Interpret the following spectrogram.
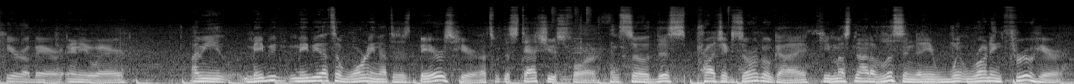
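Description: An excitable young man talks through an outdoor adventure vlog, with bursts of shouting when something startles him. He has a mid-pitched voice, caught on a handheld camera mic out in the open. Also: normal speed, background noise. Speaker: vlog co-host. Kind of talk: scripted adventure vlog chat. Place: outdoors in a desert garden.

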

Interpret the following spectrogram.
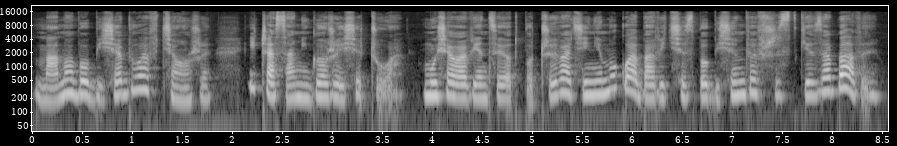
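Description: A woman narrating a scripted story for young children in a gentle, expressive, clearly phrased way. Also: on the high side, moderate pace.

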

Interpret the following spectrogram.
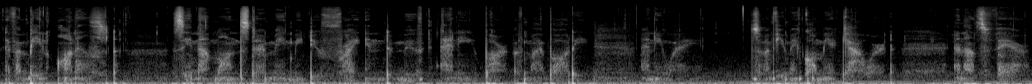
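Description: A young adult woman reads a horror story as ASMR in a breathy whisper, careful and deliberate, close to a studio microphone. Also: poor audio. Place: small cozy indoor room. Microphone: close studio condenser mic on a boom arm.

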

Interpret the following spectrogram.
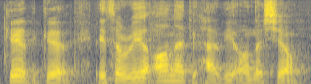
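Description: A man's voice: medium pitch, expressive, quick pace, darkish tone. A man in his thirties with a Chinese accent hosting an interview in English, prompting and finishing his guest's sentences. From China. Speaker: host. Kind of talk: interview host. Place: office, indoors.

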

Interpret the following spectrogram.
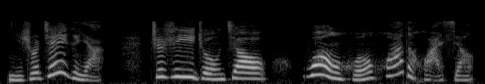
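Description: A woman's voice: high-pitched, sing-song, a little slow, husky, dry recording, full character voice. An actress in an audio drama playing a sweet, forgetful young woman with a naive, hesitant way of talking. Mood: innocent, earnest. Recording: muffled lo-fi audio.

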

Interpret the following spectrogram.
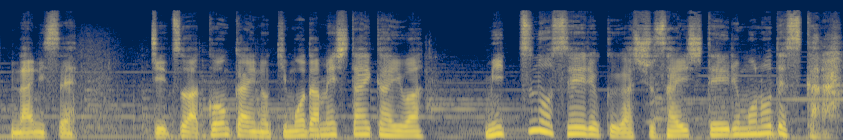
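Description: Man as a polished young game aristocrat, lightly high male voice, lively lilting intonation, formal, measured, slyly teasing. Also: faint music behind, natural voice. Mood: composed explaining. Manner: polite, formal, measured, sly. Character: courteous, composed young nobleman, subtly teasing. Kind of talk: video game anime voice acting.

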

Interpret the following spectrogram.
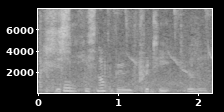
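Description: A woman's voice: mid-range voice, big pitch swings, moderate pace, mellow. A middle-aged woman chatting casually with family outdoors, picked up by a handheld camera. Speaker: grandmother on a family outing. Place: outdoors on a park boardwalk by water. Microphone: handheld camera microphone. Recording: very noisy outdoor camcorder audio.

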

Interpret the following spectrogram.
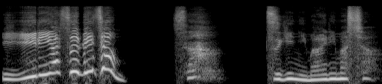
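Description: A young female knight from a fighting game, with a high voice that swings widely in pitch. She is haughty and coolly ruthless, polite in wording but imperious in delivery. The recording is dry and close, with clipped battle lines. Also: sing-song, a little fast, a bit bright, husky, dry recording, heavily acted. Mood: confident, taunting.

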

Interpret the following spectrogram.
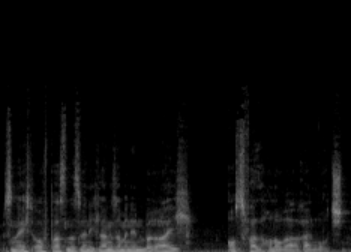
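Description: Ein Schauspieler spielt einen jovialen Musikmanager Anfang fünfzig, kumpelhaft und verkäuferisch. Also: male voice, low-pitched, completely flat delivery, moderate pace, a little hiss or hum, lightly acted. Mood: slick, businesslike. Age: 50s. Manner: jovial, salesy. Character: smooth, chummy music manager in his early fifties. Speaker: artist manager.

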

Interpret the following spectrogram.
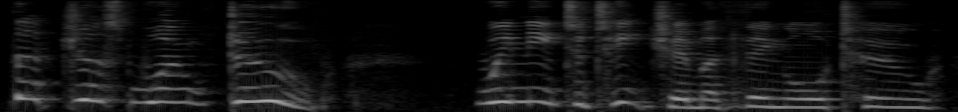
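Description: A woman's voice: high-pitched, animated, slow, mellow, pitched above the performer's own voice. A woman voicing an exasperated, scheming dragon from a storybook, in an exclamatory, theatrical way. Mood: indignant, conspiratorial. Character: fiery dragon, exasperated, gleefully scheming ally. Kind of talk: storybook character reading.

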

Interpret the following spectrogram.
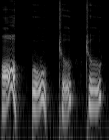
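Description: A woman's voice: sits low, animated, very slow, dark tone, full character voice. A woman ventriloquist voicing a cheeky, stubborn monkey puppet who argues bluntly and swears in improvised comedy. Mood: cheeky, grumbling.

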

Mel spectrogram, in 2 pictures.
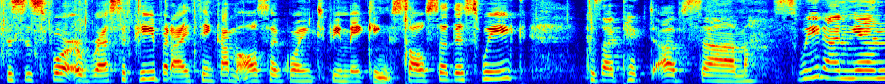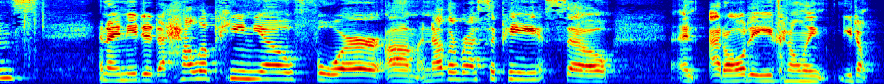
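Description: A woman's voice: mid-range voice, a little hiss or hum. A middle-aged woman vlogger, tired, chatting casually through a grocery haul with lots of fillers. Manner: rambling, filler-heavy, apologetic.

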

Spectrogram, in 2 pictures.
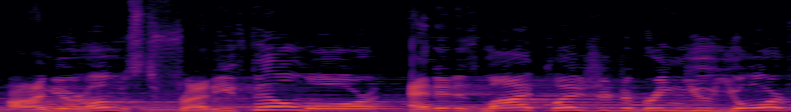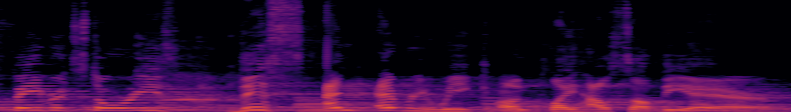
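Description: A man's voice: sits high, very animated, normal speed, few pauses. A man playing a grand, welcoming host of a 1940s radio show. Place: large church stage before an audience. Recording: echoey hall, music behind.

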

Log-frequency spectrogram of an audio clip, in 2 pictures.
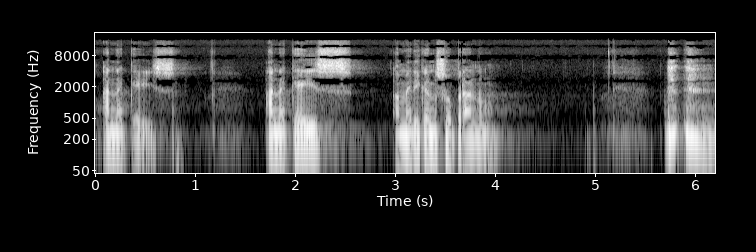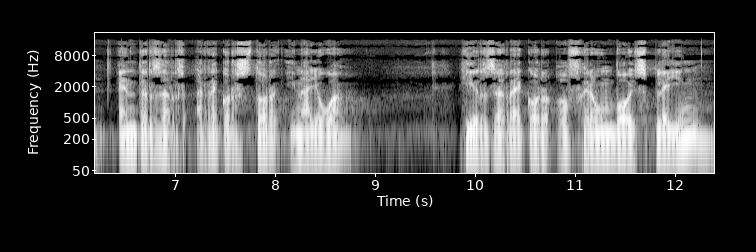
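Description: Brief: man in his thirties lecturing deliberately from a stage into a stand mic, roomy hall reverb. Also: mid-range voice, darkish tone. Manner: deliberate, repetitive phrasing. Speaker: lecturer and performer. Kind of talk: lecture performance. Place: dark theatre stage, seated at a table.

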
